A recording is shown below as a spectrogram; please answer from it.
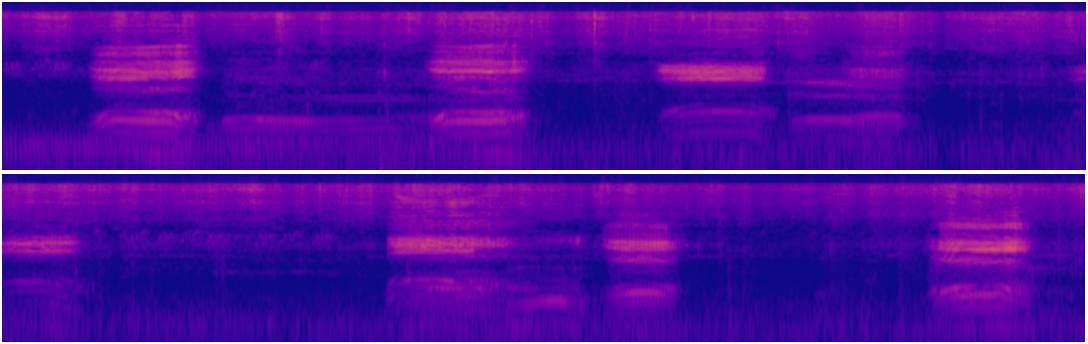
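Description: Cattle moo repeatedly in drawn-out, nasal bellows, bulls calling as they compete over a female.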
